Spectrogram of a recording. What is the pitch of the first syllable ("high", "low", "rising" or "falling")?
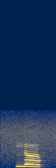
low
